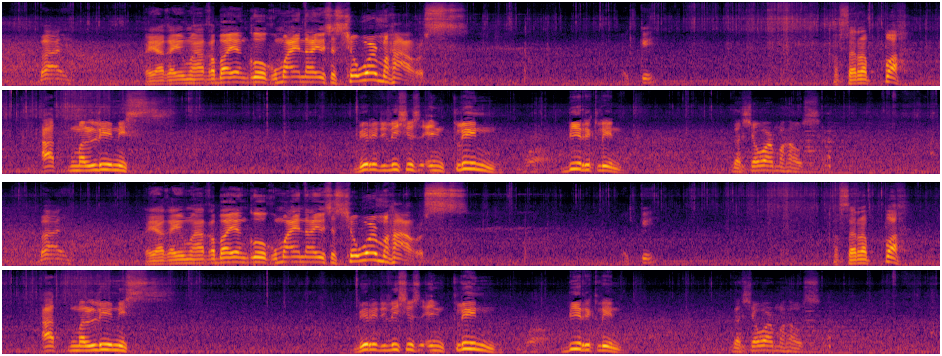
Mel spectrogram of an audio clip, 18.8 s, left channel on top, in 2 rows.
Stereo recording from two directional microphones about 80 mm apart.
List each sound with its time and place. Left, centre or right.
0.4 s speech: right
1.4 s speech: right
2.4 s speech: right
2.8 s speech: right
3.3 s speech: right
6.4 s speech: right
8.5 s speech: centre
10.0 s speech: right
12.9 s speech: right
16.6 s speech: centre
16.9 s speech: centre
